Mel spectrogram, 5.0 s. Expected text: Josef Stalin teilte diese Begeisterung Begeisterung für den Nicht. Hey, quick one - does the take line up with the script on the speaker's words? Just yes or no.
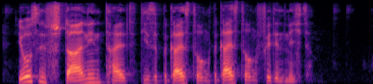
yes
